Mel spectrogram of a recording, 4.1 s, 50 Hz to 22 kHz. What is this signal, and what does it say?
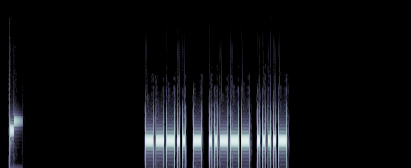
Morse code, heard as a keyed tone, about 44 wpm, 700 Hz. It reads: 8T24
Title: Common Cut Numbers - 4-Digit 45wpm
